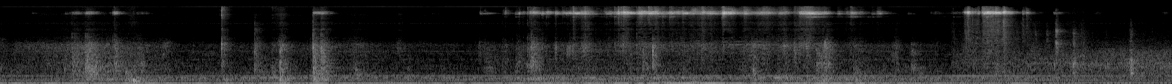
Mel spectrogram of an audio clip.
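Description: Bursts of bright metallic jingling, about five to eight seconds in and again near ten seconds, with scattered clicks over a low steady drone.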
